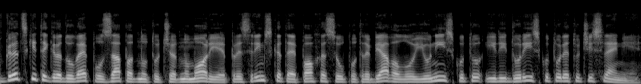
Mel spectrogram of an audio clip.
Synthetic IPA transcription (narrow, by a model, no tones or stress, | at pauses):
vɡɾət̪skit̪ɛɡɾɐd̪ovɛpozapəd̪not̪ot͡ʃɛɾnomɔɾijɛpɾɛsɾimskət̪əɛpɔxəsɛʊpot̪ɾɛbjavəlˠojunijskot̪oʔilid̪oɾijskot̪olɛt̪ot͡ʃislɛnḭɛ̰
